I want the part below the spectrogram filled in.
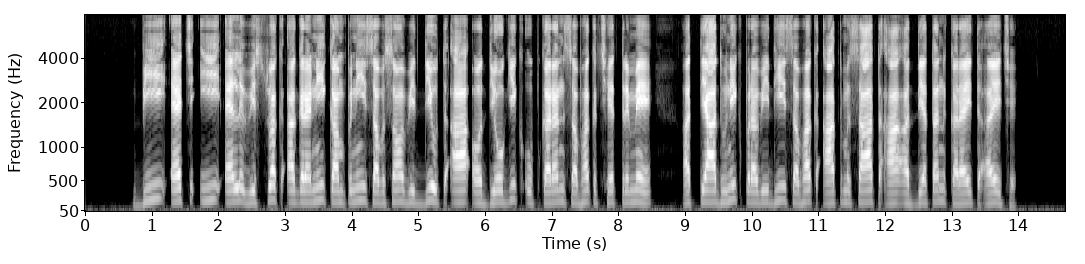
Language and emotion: Maithili, neutral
